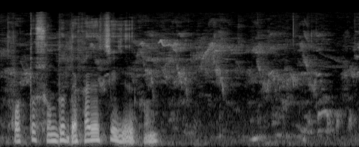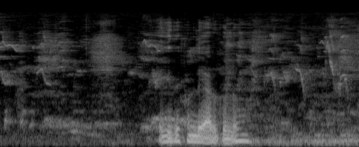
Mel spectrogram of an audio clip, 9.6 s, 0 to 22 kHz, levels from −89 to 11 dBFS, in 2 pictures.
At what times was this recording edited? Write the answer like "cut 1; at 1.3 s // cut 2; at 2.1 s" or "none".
none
